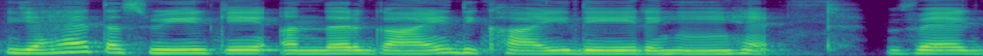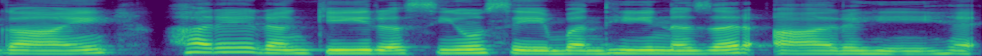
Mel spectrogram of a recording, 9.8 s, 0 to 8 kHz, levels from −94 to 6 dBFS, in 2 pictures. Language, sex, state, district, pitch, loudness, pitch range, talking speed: Hindi, male, Haryana, Charkhi Dadri, 165 Hz, -14 LUFS, 155-180 Hz, 130 wpm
